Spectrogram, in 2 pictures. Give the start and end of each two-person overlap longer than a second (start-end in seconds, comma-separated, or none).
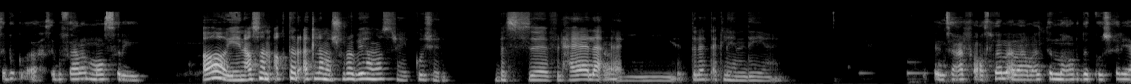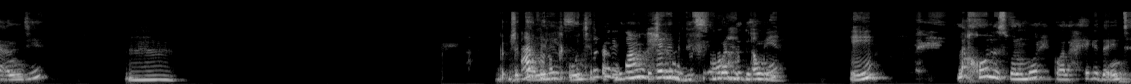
16.4-19.2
